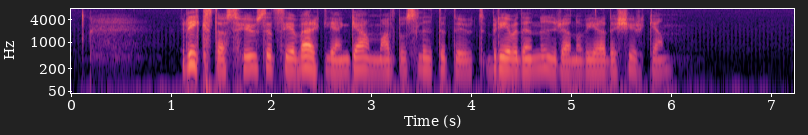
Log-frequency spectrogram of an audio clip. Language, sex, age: Swedish, female, 29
